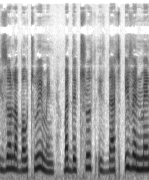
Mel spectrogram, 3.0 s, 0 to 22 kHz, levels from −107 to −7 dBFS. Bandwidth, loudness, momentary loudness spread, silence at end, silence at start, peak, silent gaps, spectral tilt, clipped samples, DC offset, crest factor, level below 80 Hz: 20 kHz; -23 LUFS; 6 LU; 0 s; 0 s; -8 dBFS; none; -4 dB/octave; under 0.1%; under 0.1%; 14 dB; -58 dBFS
